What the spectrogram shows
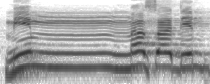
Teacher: nun sukun ini kita leburkan ke huruf mim. Jadi kita bacanya mim masadin. Tidak boleh kita baca min masadin. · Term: idgham bi gunnah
